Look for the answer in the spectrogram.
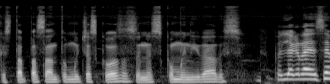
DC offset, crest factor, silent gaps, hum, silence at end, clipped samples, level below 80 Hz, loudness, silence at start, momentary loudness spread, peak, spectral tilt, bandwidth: under 0.1%; 16 dB; none; none; 0 s; under 0.1%; -58 dBFS; -19 LUFS; 0 s; 9 LU; -2 dBFS; -4.5 dB/octave; 16.5 kHz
